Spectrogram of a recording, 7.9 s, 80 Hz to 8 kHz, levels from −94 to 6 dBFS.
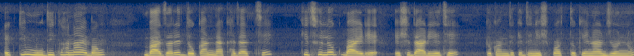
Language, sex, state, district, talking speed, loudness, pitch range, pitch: Bengali, female, West Bengal, Kolkata, 130 wpm, -18 LUFS, 250-295 Hz, 265 Hz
